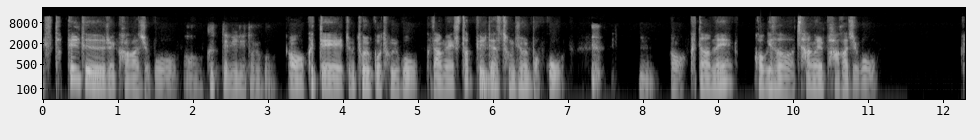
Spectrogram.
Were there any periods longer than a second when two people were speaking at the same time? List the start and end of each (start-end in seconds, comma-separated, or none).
none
